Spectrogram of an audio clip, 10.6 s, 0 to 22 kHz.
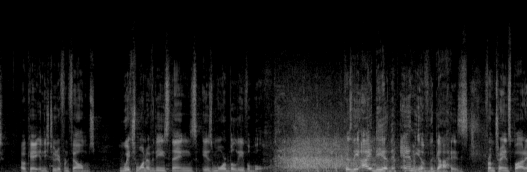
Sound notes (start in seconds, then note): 5.4 laughter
